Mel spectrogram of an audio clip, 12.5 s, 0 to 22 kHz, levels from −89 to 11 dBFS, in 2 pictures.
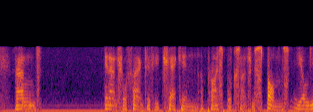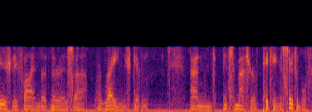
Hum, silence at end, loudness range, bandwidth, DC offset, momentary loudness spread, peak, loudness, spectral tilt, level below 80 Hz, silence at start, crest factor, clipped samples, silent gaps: none; 0 s; 5 LU; 4 kHz; 0.2%; 15 LU; 0 dBFS; -20 LUFS; -9.5 dB/octave; -32 dBFS; 0 s; 20 dB; under 0.1%; none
